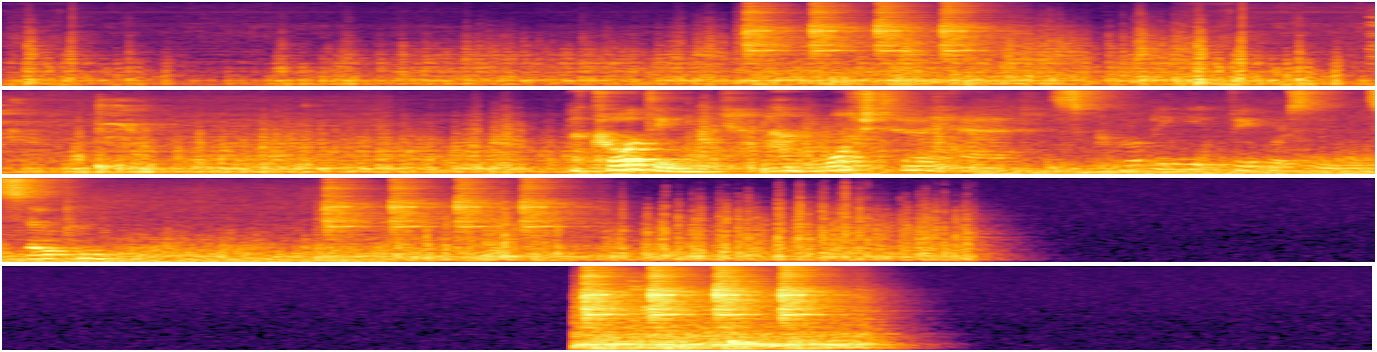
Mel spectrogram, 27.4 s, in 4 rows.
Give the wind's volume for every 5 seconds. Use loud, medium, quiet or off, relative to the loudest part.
medium, loud, loud, loud, off, off.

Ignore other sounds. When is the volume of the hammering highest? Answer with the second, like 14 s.
24 s.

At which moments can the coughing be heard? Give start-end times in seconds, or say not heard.
6.8-8.8, 23.7-24.4.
